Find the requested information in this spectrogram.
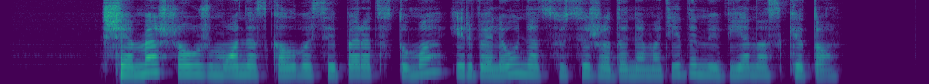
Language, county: Lithuanian, Vilnius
